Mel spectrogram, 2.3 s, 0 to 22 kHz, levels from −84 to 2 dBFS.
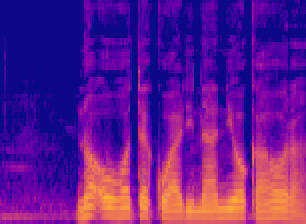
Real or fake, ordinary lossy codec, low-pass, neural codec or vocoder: real; none; none; none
